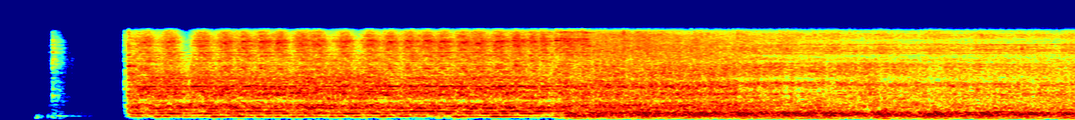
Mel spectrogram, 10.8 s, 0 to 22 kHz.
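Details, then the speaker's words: International 6.9L IDI diesel on an engine run stand, started after glow plugs cycle, on a weak battery with fresh fuel feed but old filter fuel: fires after a short crank, then loud clattery, slightly uneven idle; rough running, may just be a fuel issue. "so this engine doesn't run perfectly it may just be a fuel issue"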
